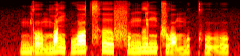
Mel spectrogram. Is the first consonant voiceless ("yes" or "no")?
no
